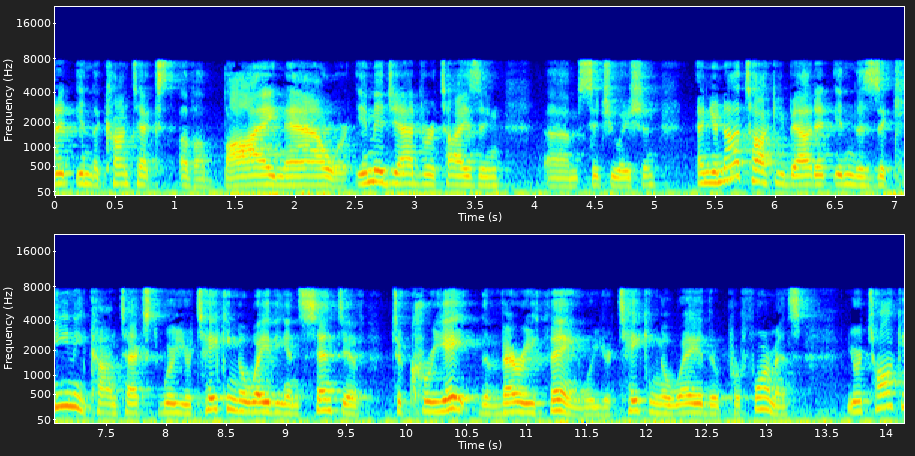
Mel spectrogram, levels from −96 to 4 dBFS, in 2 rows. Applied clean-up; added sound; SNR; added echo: none; none; none; none.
